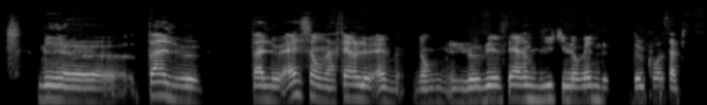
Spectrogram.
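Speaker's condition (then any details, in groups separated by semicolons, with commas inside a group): Dystonia; from birth, involuntary contractions, affects fine motor skills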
